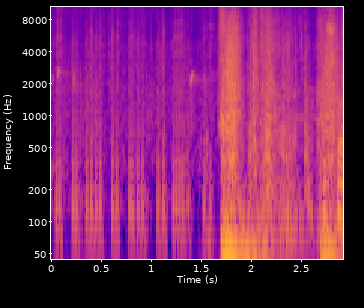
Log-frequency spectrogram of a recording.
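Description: A blade slashes and strikes in a fight.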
